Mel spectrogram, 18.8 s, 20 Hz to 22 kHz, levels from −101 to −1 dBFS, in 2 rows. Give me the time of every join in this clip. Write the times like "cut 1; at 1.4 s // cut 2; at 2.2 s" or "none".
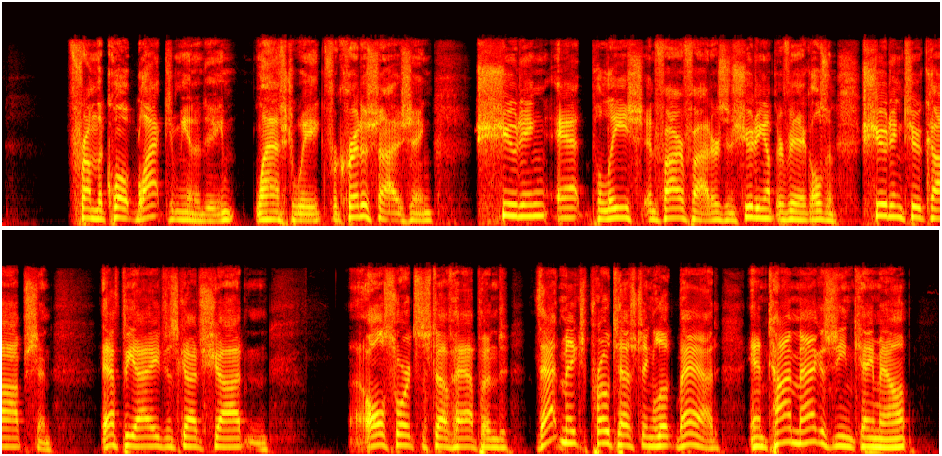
none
